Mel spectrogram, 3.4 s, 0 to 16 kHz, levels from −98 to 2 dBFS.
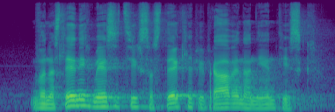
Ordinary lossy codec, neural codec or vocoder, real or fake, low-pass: none; none; real; 14.4 kHz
